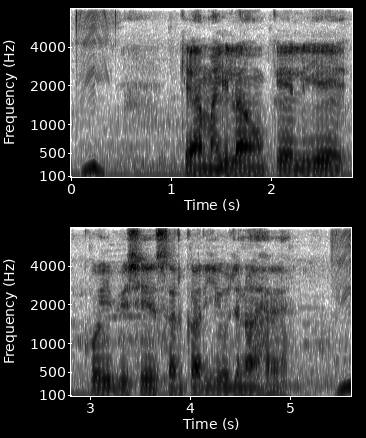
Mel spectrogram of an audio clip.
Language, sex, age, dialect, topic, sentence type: Hindi, male, 31-35, Marwari Dhudhari, banking, question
